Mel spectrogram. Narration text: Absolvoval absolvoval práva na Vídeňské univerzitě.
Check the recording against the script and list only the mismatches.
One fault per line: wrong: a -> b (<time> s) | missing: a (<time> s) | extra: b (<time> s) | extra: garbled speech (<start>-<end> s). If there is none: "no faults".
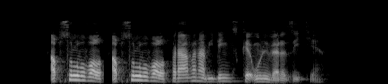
no faults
